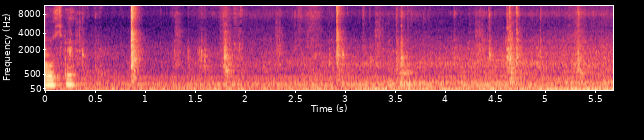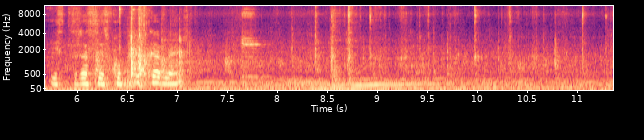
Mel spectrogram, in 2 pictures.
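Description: Plastic parts click and rattle as hands handle them.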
